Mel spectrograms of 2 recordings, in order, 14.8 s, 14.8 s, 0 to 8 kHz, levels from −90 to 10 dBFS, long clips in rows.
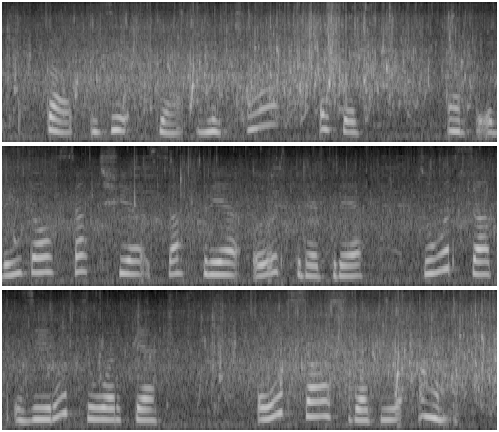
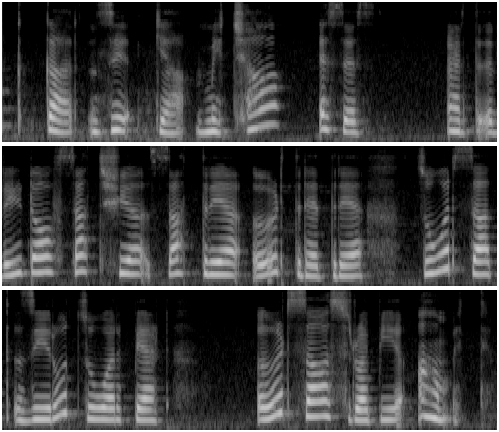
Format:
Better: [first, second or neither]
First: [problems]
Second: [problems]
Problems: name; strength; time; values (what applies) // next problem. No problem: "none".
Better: second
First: background sound (Waves, surf); 7 dB below the speech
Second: none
